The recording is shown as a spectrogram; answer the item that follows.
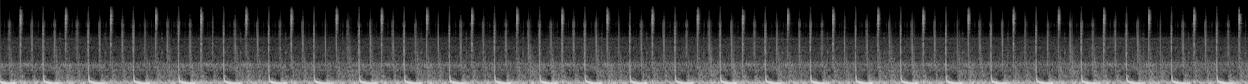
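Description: Hard techno: a steady, evenly spaced kick drum, each kick a deep thud falling in pitch, under quick ticking hi-hats and a held drone.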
